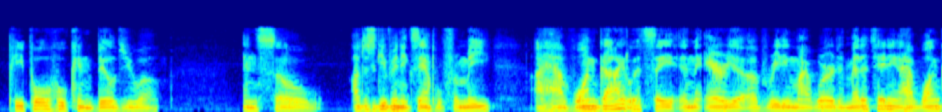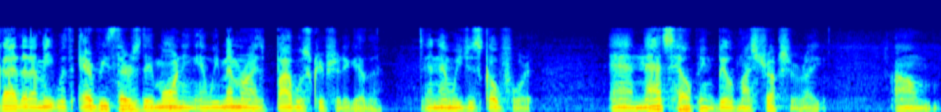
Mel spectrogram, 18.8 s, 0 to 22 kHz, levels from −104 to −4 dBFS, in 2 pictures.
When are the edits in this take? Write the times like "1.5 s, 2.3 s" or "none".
13.6 s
